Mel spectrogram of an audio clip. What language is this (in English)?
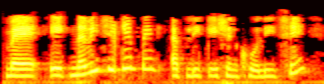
Gujarati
